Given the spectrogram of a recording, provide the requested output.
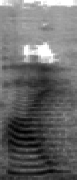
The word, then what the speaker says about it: pi: the letters sigma and pi to denote sum and product is because sigma is the Greek equivalent of the letter S. I'm probably not pronouncing it properly, and pi, correctly pronounced P in Greek, is the Greek analog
